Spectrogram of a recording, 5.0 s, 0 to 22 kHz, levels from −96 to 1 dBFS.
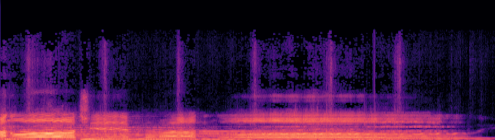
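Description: At 1.76 s and again at 3.74 s the sound skips forward abruptly, each time losing roughly 30 ms. The two-second spacing points to audio likely missing between chunks during buffer handover. A spectrogram shows a hard vertical seam, and the waveform shows a discontinuous splice.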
